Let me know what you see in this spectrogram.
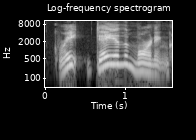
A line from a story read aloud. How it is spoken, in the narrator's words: cried Cuffy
